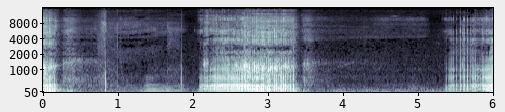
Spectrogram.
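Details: Snoring of an Indian man.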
